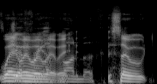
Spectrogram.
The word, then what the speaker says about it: Monmouth: It's Geoffrey of Monmouth. – Monmouth.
